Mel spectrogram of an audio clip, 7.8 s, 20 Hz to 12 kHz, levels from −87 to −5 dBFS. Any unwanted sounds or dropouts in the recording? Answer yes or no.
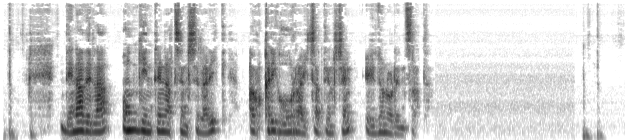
no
